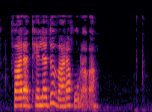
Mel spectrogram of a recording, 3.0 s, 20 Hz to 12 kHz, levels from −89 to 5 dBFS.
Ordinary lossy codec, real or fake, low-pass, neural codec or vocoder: AAC, 48 kbps; real; 7.2 kHz; none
